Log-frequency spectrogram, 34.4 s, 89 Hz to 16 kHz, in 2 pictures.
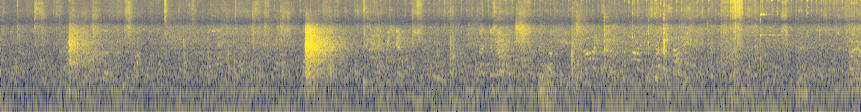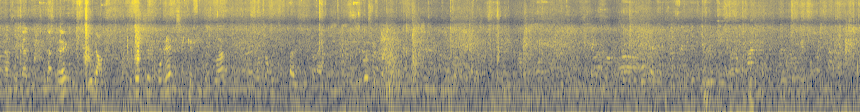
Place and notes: place Richelme, Aix-en-Provence, Fr. - market ambience
Place Richelme, food market setup, walk around the market
(Sony PCM D50, OKM2)
Aix-en-Provence, France, January 2014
